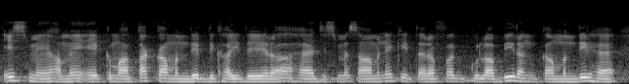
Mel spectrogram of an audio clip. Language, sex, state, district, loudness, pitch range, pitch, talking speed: Hindi, male, Uttar Pradesh, Lalitpur, -16 LUFS, 130-145 Hz, 135 Hz, 180 wpm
